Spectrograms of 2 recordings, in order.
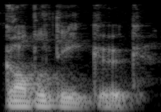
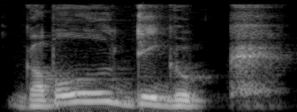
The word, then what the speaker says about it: gobbledygook: so you speak gibberish our last word is gobbledygook that's a noun as i said um lots of letters in there and the pronunciation can can be tricky if you try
